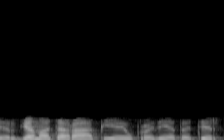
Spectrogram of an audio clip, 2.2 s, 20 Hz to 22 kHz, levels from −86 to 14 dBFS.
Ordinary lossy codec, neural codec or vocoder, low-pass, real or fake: MP3, 32 kbps; codec, 16 kHz, 4.8 kbps, FACodec; 3.6 kHz; fake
